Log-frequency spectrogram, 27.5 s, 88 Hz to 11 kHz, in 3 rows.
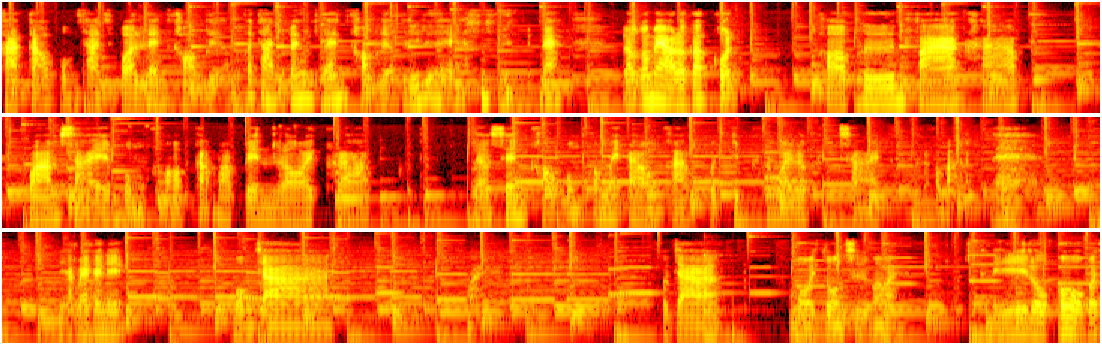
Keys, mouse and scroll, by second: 7.8 click, 10.1 right click, 11.4 click, 15.9 shift+click, 19.7 ctrl+middle click, 20.5 ctrl+middle click, 20.5 ctrl+scroll down 1, 21.0 middle click, 23.5 click, 24.3 click, 24.7-26.5 drag, 26.9 middle click.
